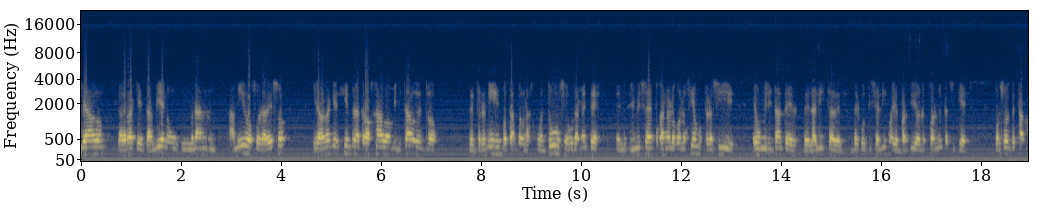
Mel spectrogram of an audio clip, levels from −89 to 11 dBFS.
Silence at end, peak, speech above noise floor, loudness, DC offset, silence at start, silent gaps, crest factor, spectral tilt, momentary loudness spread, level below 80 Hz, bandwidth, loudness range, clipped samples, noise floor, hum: 0 s; -2 dBFS; 28 dB; -18 LUFS; under 0.1%; 0 s; none; 16 dB; -8 dB/octave; 13 LU; -46 dBFS; 4 kHz; 4 LU; under 0.1%; -46 dBFS; none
